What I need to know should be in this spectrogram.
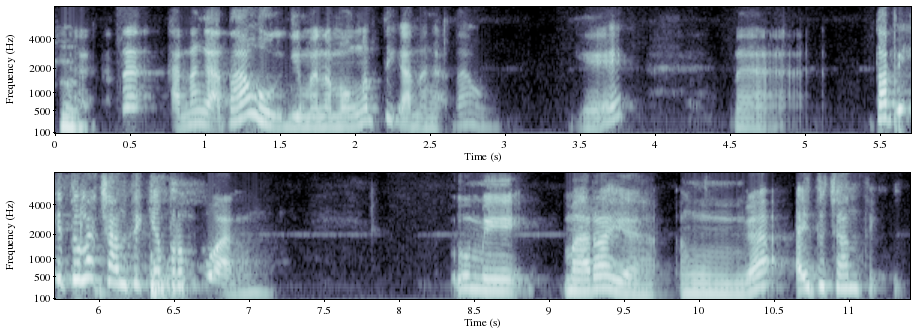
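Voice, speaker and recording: A middle-aged woman with an Indonesian accent, speaking to a women's study group about marriage in a lively way and acting out short dialogues. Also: fairly high pitch, brisk, vocal fry, pauses often. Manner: animated, acts out short dialogues.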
